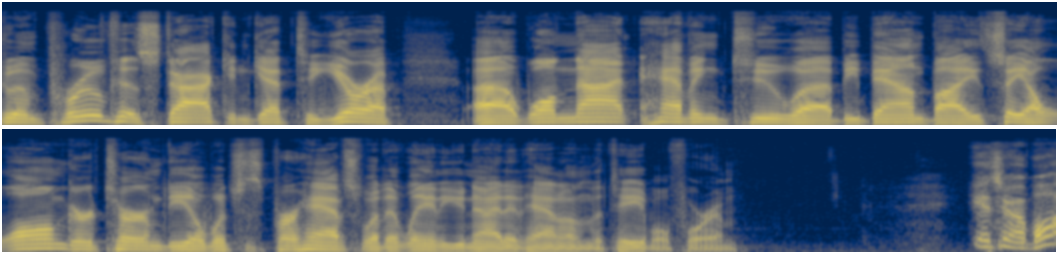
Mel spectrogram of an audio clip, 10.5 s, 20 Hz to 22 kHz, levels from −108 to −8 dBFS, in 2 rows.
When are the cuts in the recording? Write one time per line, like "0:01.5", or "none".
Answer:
none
